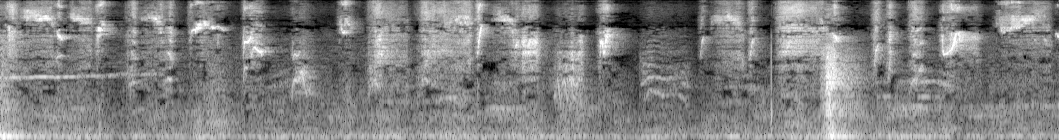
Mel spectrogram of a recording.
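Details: Violaceous euphonia pouring out a loud stream of high, piercing chips and sweeping whistled notes, mixed with scratchy bursts and one long steady tone early on.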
